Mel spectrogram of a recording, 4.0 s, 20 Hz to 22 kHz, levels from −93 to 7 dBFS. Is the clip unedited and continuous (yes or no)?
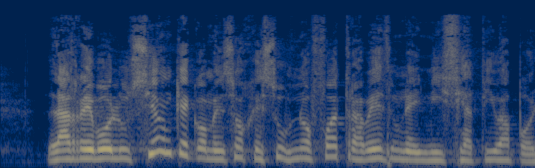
yes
